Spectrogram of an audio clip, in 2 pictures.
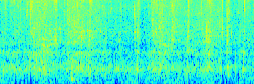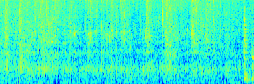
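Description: Beef stroganoff ingredients sizzling and being stirred in a frying pan, a steady close crackle of frying with bursts of scraping and stirring.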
